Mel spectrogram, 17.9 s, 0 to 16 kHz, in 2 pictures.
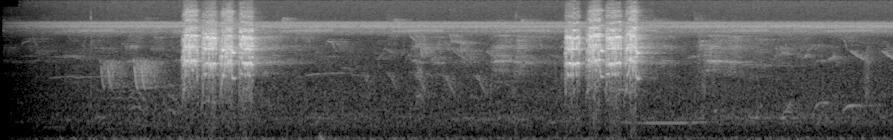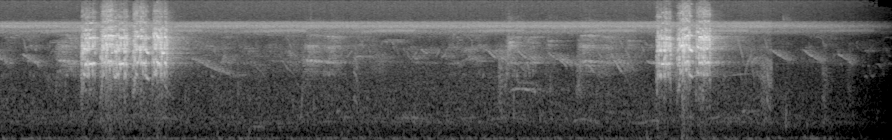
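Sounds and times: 
Brotogeris sanctithomae calls in S. America Eastern Lowlands: 1.0 - 17.5.

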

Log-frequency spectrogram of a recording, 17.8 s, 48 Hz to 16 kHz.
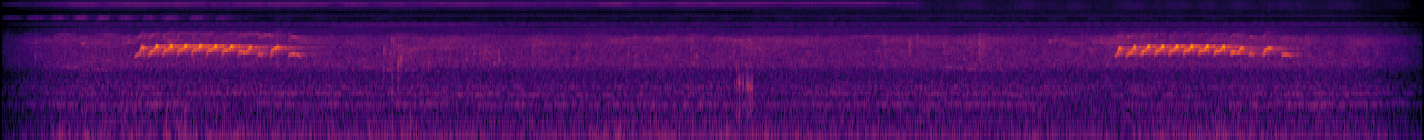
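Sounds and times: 
Attila spadiceus calls or alternate song: 1.6 - 4.0, 13.8 - 16.3.

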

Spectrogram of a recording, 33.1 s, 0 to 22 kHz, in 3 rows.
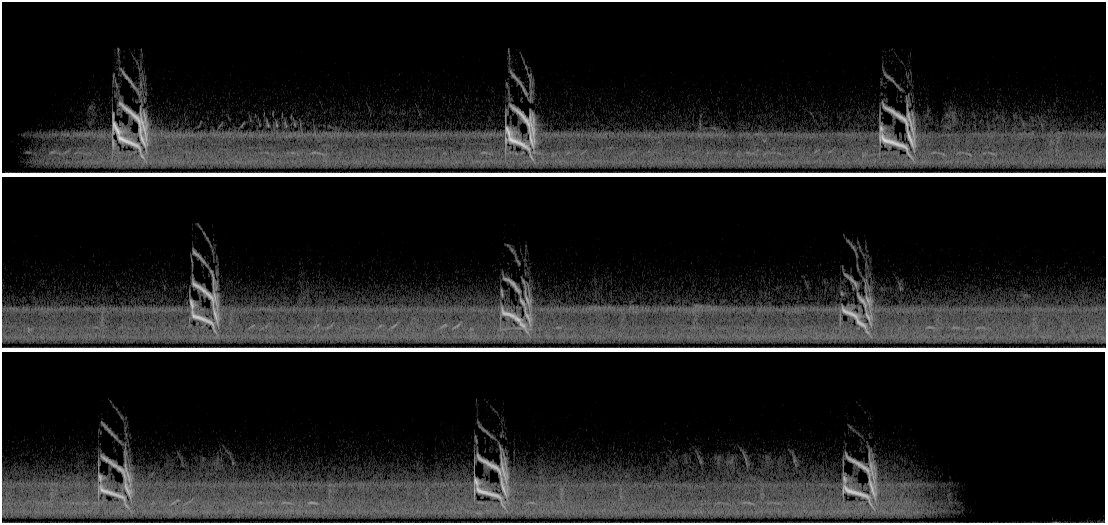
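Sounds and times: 
Social Flycatcher calling in South America: 0.1 - 31.7.

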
